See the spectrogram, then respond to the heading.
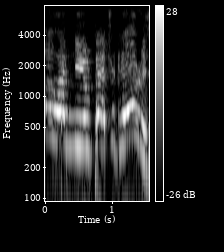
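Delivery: put-on phony old-timey voice, very high and loud. Mocking the phony voice an actor put on for a movie: Neil Patrick Harris phony old-timey voice. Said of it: "that phony voice that he put on".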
